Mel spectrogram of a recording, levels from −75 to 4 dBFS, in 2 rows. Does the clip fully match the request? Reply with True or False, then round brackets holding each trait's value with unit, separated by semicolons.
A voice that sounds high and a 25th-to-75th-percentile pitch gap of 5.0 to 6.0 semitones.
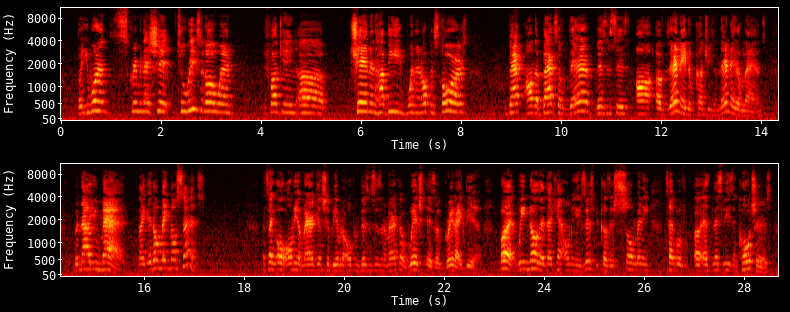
True (205 Hz; 5.3 semitones)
